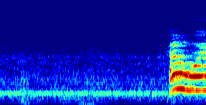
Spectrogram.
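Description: A short, high-pitched cry near the end, rising slightly in pitch and then held briefly, over a faint steady hum.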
